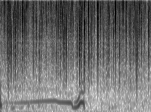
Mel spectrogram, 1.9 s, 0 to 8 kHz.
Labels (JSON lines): {"label": "biophony, cascading saw", "recorder": "SoundTrap 600 or HydroMoth"}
